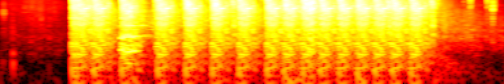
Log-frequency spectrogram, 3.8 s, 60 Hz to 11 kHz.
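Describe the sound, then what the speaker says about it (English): Rapid automatic gunfire from a firefight in the military video game Arma 2, a dense, loud burst of repeated shots that carries on for several seconds before cutting off abruptly. "Gunfire coming from up here."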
